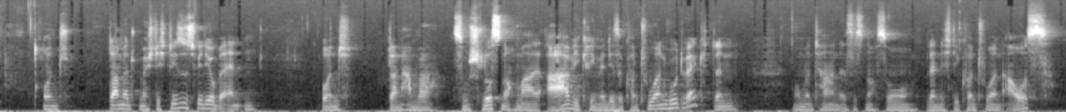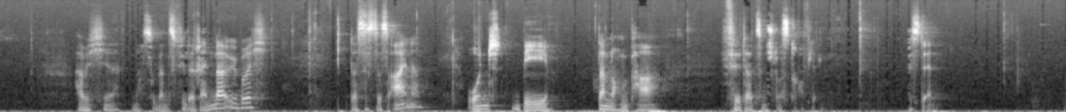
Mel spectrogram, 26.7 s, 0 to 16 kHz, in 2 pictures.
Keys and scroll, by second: 7.7-8.5 alt+scroll up 3, 13.7 alt+scroll down 1, 14.3 alt+scroll up 1, 15.7 alt+scroll down 1, 18.1-18.4 alt+scroll down 2, 21.9 alt+scroll down 1, 24.0 ctrl+s.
